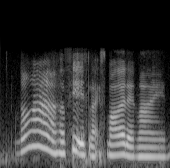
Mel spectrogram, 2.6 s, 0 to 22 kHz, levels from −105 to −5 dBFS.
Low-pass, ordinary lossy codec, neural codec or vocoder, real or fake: 7.2 kHz; Opus, 16 kbps; codec, 16 kHz, 4 kbps, X-Codec, HuBERT features, trained on balanced general audio; fake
